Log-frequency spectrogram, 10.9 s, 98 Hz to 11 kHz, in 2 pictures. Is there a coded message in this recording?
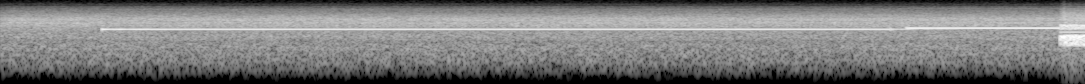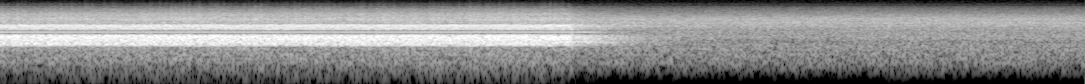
Yes: dial-up modem handshake (low-speed, two carriers) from 0.5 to 8.3 s, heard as two whistles, then hiss, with phone line noise and room echo.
